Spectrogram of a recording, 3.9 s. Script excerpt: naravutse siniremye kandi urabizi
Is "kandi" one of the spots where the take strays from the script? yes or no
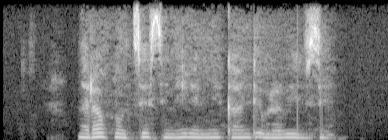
no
